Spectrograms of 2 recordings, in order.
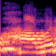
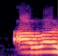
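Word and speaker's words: hour: जैसे ये इसको हावर बोलते हैं कुछ लोग बट हावर नहीं होता। आवर होता है।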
